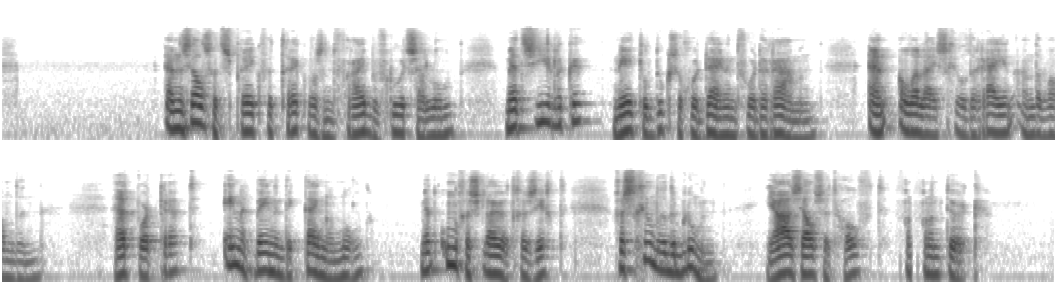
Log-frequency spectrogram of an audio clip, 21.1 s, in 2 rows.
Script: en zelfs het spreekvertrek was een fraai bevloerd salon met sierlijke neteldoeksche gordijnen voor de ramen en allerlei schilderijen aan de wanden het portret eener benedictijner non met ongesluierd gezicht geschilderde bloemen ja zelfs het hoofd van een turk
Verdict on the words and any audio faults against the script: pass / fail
fail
